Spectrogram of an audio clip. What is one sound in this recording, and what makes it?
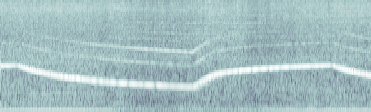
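A fire truck siren wails, rising and falling slowly.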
